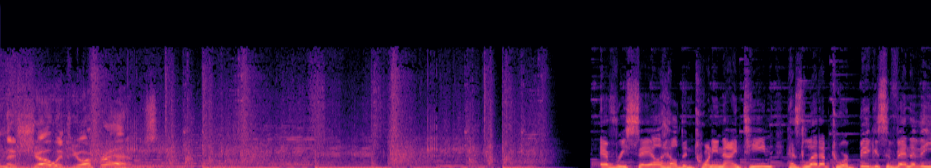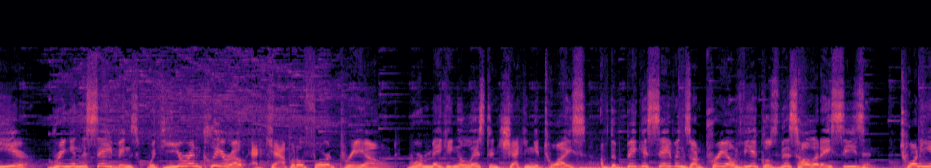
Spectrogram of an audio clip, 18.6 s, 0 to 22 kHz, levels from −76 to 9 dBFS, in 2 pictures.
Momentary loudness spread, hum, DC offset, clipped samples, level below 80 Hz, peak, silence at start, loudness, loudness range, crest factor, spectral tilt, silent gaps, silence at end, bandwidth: 11 LU; none; under 0.1%; under 0.1%; -30 dBFS; -2 dBFS; 0 s; -18 LUFS; 10 LU; 16 dB; -4.5 dB/octave; 5.82-5.89 s; 0 s; 16 kHz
